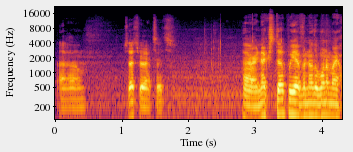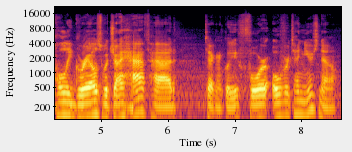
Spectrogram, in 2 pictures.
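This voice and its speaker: A man's voice: medium pitch, moderate pace, slight background noise. A man presenting his collection in a casual, off-the-cuff, informal way, sometimes profane. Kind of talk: casual off-the-cuff show-and-tell.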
